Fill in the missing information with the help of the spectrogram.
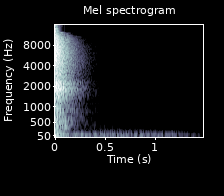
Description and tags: More impulse responses recorded with the DS-40 both direct to hard drive via USB and out in the field and converted and edited in Wavosaur and in Cool Edit 96 for old times sake. Subjects include outdoor racquetball court, glass vases, toy reverb microphone, soda cans, parking garage and a toybox all in various versions edited with and without noise reduction and delay effects, fun for the whole convoluted family. Recorded with a cheap party popper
